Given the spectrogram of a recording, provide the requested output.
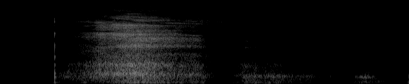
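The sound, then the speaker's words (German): A person relaxing takes a deep, airy breath that rushes in loudly after a moment of silence, then trails off into a softer, low, drawn-out exhale with a faint yawning quality. “Ja, und da ist ein Atemzug, also irgendwie ein Gähnen und ein Entspannen.”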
